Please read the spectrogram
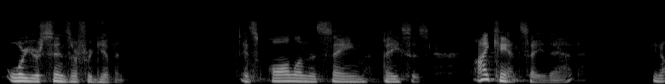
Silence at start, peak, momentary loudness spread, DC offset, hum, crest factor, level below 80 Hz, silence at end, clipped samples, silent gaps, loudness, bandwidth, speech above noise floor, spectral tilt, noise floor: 0.05 s; -12 dBFS; 17 LU; under 0.1%; none; 22 dB; -80 dBFS; 0 s; under 0.1%; none; -33 LUFS; 8.2 kHz; over 58 dB; -7 dB/octave; under -90 dBFS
